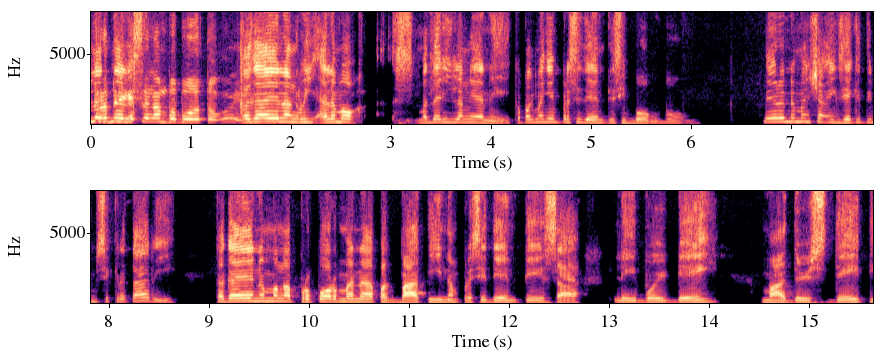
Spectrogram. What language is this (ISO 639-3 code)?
fil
